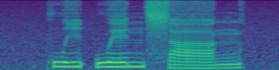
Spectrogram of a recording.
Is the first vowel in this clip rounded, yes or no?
no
